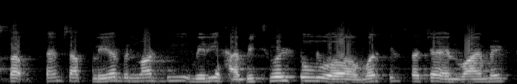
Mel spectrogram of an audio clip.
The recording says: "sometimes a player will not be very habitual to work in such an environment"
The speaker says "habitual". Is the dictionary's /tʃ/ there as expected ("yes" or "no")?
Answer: yes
